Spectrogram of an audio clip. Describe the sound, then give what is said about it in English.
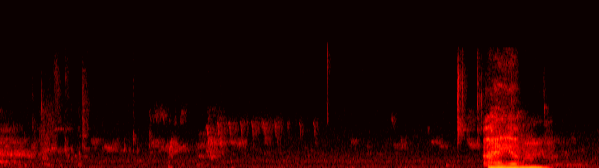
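Outdoor birdsong: several small birds, at least four different kinds, chirp and tweet, scattered across the first few seconds, then a brief louder, rougher burst of noise cuts in near the end. “I don't know, like I love the sound of my outside right now. All those birds and the bird calls, and yeah, they're all birds.”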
